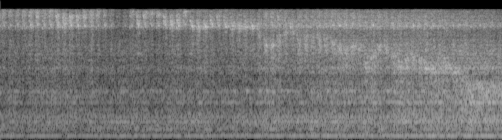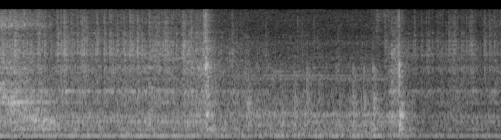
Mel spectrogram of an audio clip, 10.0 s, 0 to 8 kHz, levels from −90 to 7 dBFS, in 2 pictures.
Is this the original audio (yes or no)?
no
